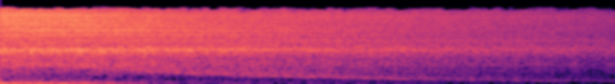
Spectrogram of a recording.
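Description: End of an electronic dance track: a synthesized noise sweep falling in pitch while the whole sound fades out steadily.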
